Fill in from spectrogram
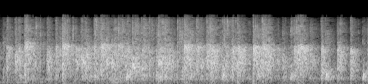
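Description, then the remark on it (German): A crowd at the Medienforum applauds steadily, many hands clapping in a dense, loud, continuous patter that holds its level throughout with no voices over it. “Ich glaube, das verdient nochmal einen Applaus.”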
